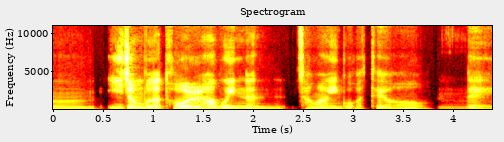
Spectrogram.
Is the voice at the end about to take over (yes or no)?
yes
